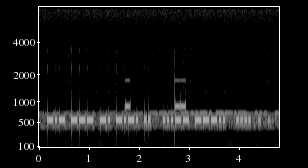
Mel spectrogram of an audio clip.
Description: Morse code, heard as a keyed tone, about 30 wpm, 550 Hz. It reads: KONCI 38 HEE
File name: Archiv / CUC181 / ok1fhi cul181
